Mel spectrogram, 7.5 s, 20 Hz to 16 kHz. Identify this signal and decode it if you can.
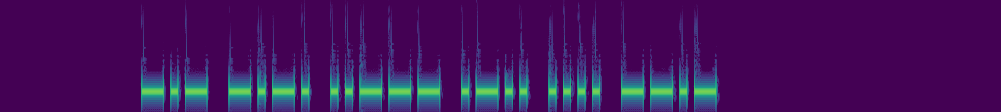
Morse code, heard as a keyed tone, about 21 wpm, 700 Hz. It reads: KC2LHQ
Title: USA Call Signs - 6 Characters - 22wpm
